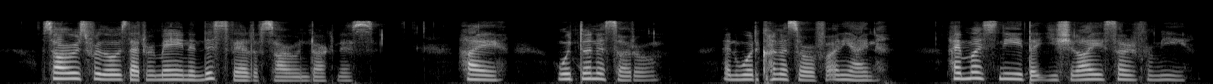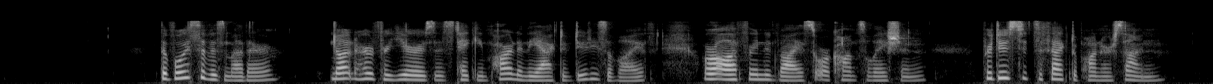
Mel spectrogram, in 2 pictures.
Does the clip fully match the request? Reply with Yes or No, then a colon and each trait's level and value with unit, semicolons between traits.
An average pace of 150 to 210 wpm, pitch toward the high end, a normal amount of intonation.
Yes: average, 155 wpm; high, 215 Hz; average, 3.9 semitones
